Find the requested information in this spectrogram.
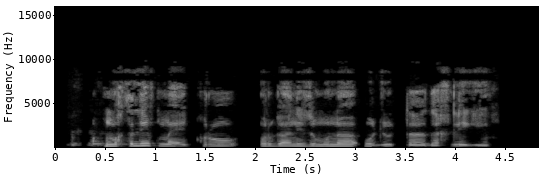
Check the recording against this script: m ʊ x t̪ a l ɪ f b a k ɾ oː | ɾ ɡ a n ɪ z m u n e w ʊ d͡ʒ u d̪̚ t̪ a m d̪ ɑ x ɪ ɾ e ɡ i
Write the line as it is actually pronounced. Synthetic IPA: m ʊ x t̪ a l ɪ f m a k ɾ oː | ɾ ɡ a n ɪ z m u n a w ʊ d͡ʒ u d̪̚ t̪ a d̪ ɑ x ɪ l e ɡ i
